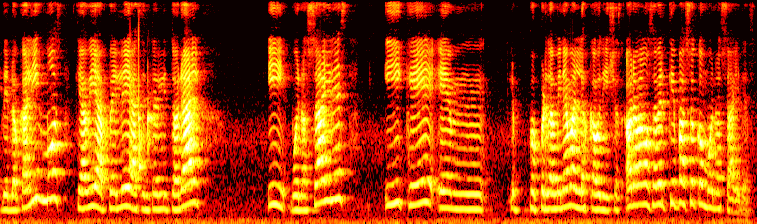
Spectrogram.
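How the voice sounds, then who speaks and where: A woman's voice: on the high side, bright, forceful tone, echoey room. A woman teaching a history class over a video call, explaining step by step with restarts and checking that students follow.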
